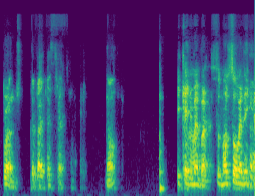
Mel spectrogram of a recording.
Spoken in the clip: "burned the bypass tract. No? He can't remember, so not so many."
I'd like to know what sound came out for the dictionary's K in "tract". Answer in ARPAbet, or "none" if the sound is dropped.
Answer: none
